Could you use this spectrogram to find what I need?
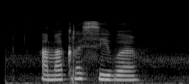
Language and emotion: Russian, neutral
